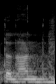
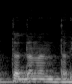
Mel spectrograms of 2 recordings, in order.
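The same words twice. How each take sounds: First: तदंतर without the "na" syllable; correct form. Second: तदनंतर with a short "na" syllable; wrong form. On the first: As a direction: say तदंतर as "ta-daan-tar". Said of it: "ये सही होगा". (तदंतर को "तदांतर" जैसा बोलें) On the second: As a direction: say तदनंतर as "tad-a-nantar". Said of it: "ये गलत होगा". (तदनंतर में "नं" अलग बोलें) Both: Shown as a demonstration.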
